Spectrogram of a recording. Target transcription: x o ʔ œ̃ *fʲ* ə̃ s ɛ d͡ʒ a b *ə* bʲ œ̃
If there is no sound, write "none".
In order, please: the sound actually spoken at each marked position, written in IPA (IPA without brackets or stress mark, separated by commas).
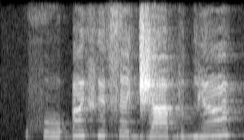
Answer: fʲ, ʏ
